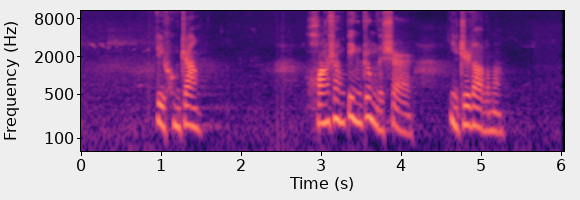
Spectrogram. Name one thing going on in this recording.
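A middle-aged woman speaks firmly and close by.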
